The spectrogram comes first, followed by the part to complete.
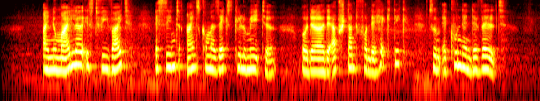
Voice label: Tieng Duc; VN AirLine

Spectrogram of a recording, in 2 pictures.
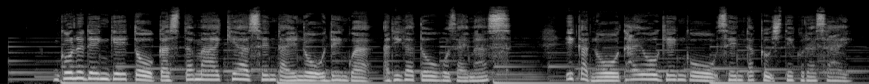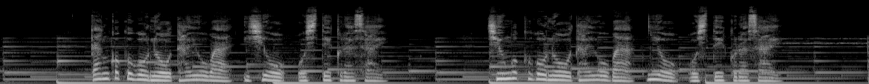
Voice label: Voice Tieng Nhat; Nha Hang; Tap Doan Nha Hang GOLDEN GATE

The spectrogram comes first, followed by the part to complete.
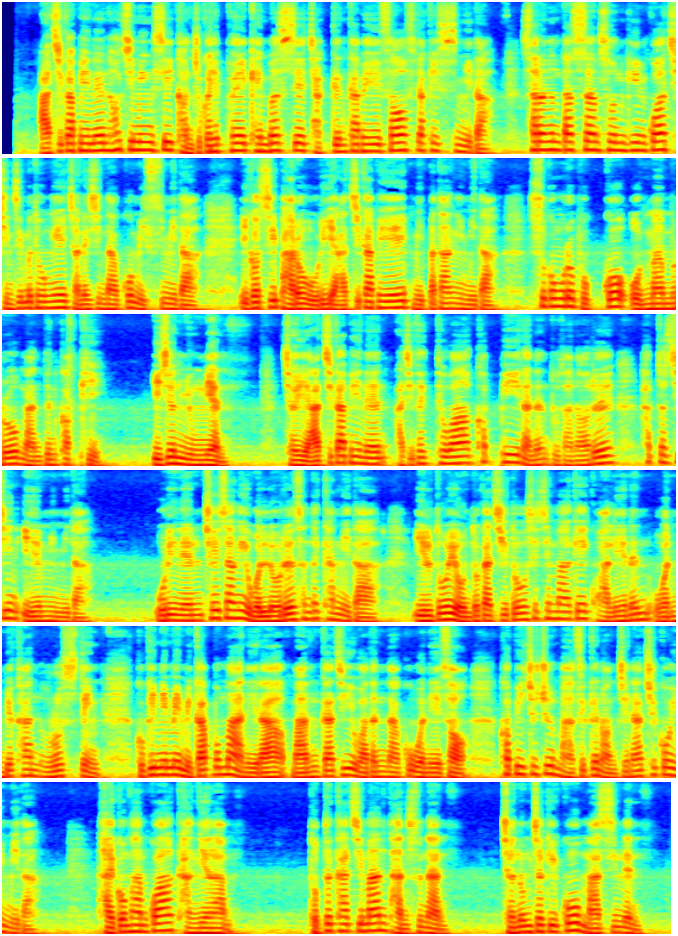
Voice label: Thu am tieng Han; Thuong hieu Arch Cafe; thu am da ngon ngu

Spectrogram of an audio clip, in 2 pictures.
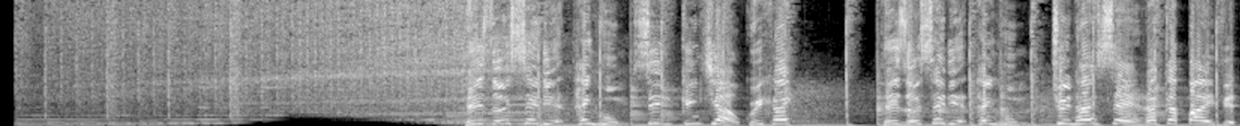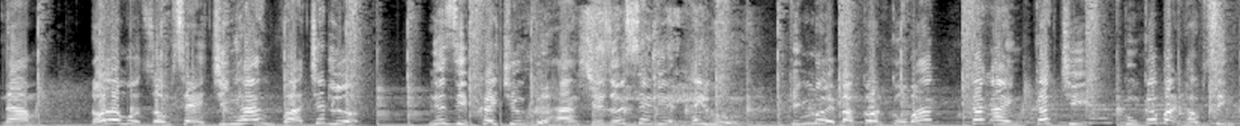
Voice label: thu am quang cao; The Gioi Xe Dien Thanh Hung

